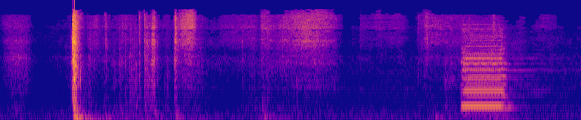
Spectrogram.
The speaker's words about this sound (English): Honking at my dog to stay out of the trash.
